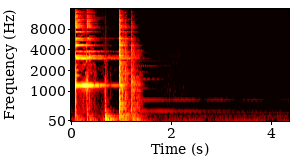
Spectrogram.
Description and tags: metal pipe 1
Making noise with a 2in galvanized metal pipe - cut to about 2 ft long.
Foley sound effect.
AKG condenser microphone M-Audio Delta AP
foley, pipe, soundeffect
